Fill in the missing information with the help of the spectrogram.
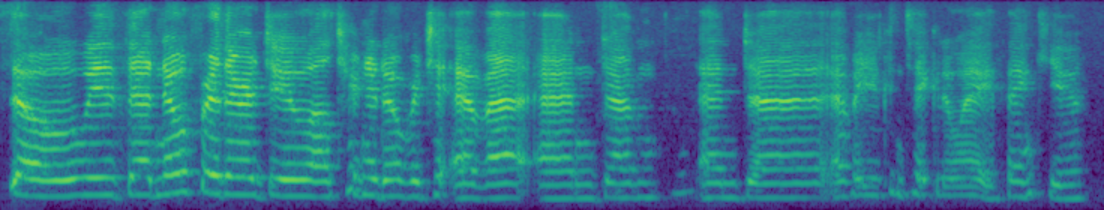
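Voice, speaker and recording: A woman hosting a video call, introducing the speaker with halting pauses. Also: a little high, steady tone, vocal fry. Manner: hesitant, halting. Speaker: host. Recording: dull video call audio.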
